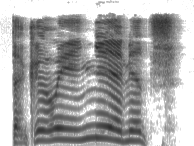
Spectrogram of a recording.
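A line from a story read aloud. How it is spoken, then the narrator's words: Pained groan. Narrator (Russian): простонал Лазовский, болезненно морщась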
